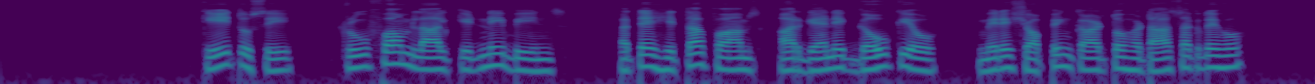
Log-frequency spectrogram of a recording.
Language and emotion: Punjabi, neutral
